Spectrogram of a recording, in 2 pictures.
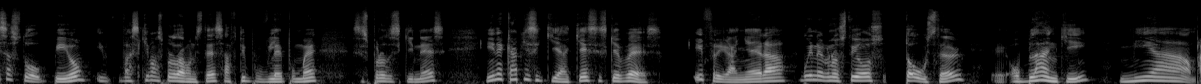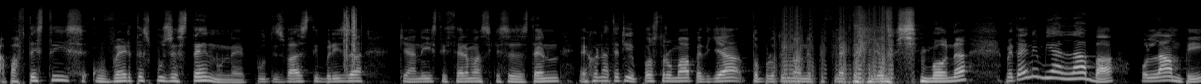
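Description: From 15.44 to 15.63 s, between "που τις βάζει στην" and "και ανοίγει τη θέρμανση", cable scratch noise adds rough, uneven rustling about 5 dB below the speech, likely from a worn connector being moved rather than steady hiss.

From 19.75 to 20.95 s, after "τέτοιο υπόστρωμα παιδιά το", buffer tearing produces a robotic 200 Hz rattle. Roughly 15% of each buffer replays audio about 15 ms old, present only while speech sounds.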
